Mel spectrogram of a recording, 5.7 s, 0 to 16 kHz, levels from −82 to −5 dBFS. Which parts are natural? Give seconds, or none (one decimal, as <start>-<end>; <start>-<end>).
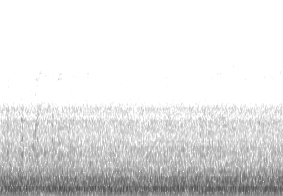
0.0-5.7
